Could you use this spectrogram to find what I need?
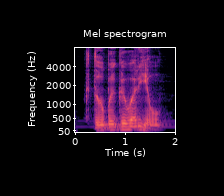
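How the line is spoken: Hissing. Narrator (Russian): прошипел Свен

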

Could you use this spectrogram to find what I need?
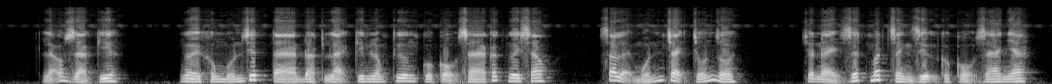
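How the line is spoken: Cold, sneering laugh. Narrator (Vietnamese): Lăng Tiếu cười nhạt nói

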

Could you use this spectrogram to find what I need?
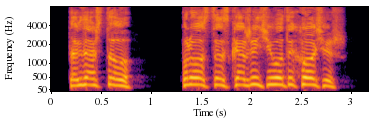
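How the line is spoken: Yelling. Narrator (Russian): завопил темноликий

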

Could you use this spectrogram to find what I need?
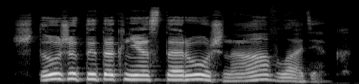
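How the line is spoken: Hissing in a strange voice. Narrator (Russian): Совершенно чужим голосом прошипел Рами

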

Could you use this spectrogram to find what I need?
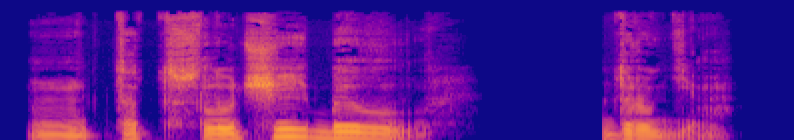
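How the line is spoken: Slow. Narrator (Russian): медленно произнес он

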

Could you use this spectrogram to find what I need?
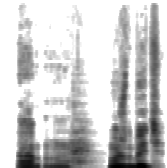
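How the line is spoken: Timid. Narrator (Russian): сказал он робко

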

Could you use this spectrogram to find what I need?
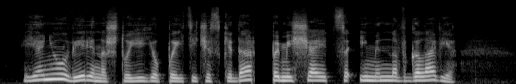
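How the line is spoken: Whisper in ear. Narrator (Russian): шепнула на ухо сестре Кисонька

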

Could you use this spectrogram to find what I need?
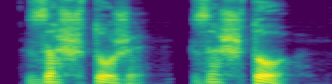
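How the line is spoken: Trembling whisper. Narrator (Russian): шептали его дрожащие губы

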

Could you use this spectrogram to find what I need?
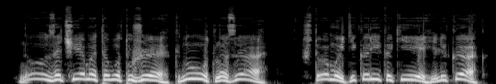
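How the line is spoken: Philosophical question. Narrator (Russian): Философски вопросил Ефим

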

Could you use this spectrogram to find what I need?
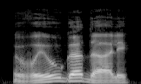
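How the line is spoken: Laughing. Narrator (Russian): засмеялся он

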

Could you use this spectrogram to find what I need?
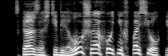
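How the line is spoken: Sudden deep bass voice. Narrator (Russian): вдруг пробасил урядник

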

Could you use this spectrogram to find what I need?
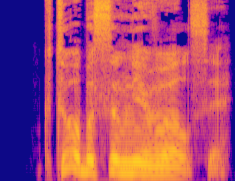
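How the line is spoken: Snort. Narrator (Russian): хмыкнул Рид

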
